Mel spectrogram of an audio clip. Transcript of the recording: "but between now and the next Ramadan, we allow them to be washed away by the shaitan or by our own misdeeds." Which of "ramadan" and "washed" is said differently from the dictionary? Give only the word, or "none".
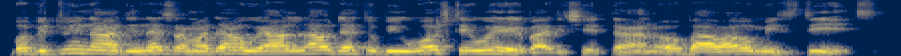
none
